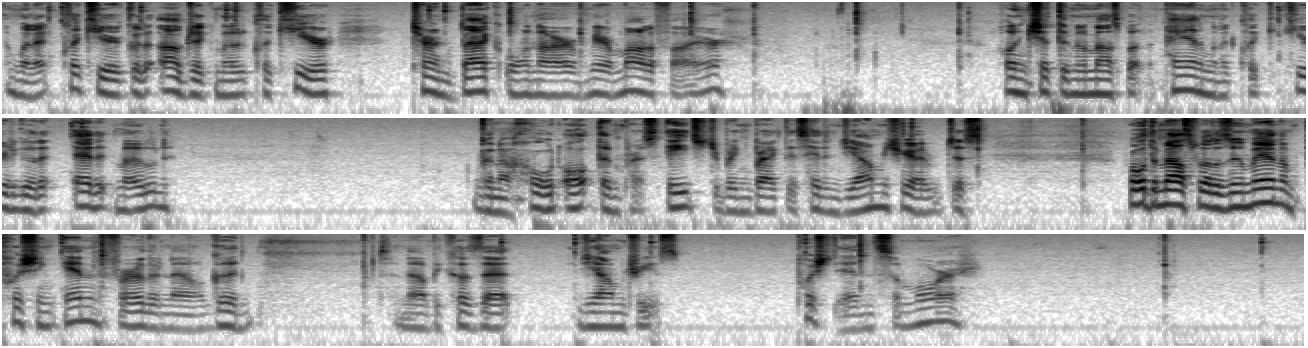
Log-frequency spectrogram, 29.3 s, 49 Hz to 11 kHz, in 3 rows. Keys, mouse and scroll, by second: 0.3 click, 0.5 click, 0.9 click, 1.0 click, 1.7 click, 1.8 click, 3.2 click, 3.8 click, 3.8 middle click, 4.4 middle click, 4.6 scroll down 1, 5.1 scroll down 1, 5.2 middle click, 5.6 middle click, 6.4 shift+middle click, 9.6 click, 9.6 click, 10.3 click, 10.4 click, 14.4 alt+h, 15.0 scroll up 1, 16.6 click, 17.2 middle click, 17.9 middle click, 18.7 click, 20.0 click, 20.3 middle click, 22.3 middle click, 23.4 click, 23.9 click, 24.5 click, 25.6 click, 26.0 middle click, 28.3 middle click, 29.0 click.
